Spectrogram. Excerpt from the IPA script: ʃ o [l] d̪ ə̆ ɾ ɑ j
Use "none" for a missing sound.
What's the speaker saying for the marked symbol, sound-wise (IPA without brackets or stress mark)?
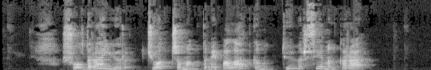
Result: l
